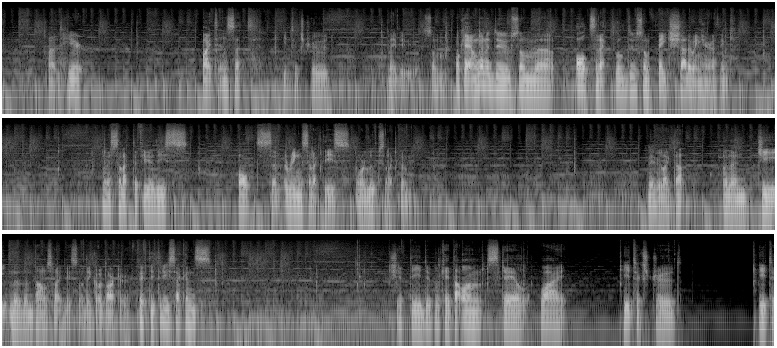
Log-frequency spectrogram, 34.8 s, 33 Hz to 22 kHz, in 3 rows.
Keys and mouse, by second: 0.0 click, 2.9 i, 3.8 e, 5.6 shift+click, 6.4 a, 6.5 a, 9.6 middle click, 10.1 alt+shift+middle click, 10.7 middle click, 11.2 shift+middle click, 11.7 shift+click, 12.0 shift+middle click, 13.0 middle click, 13.9 middle click, 14.0 right click, 14.9 alt+shift+click, 16.9 alt+shift+click, 17.5 middle click, 18.4 alt+shift+click, 19.0 alt+shift+click, 20.8 middle click, 21.4 middle click, 22.9 g, 25.2 click, 26.1 Tab, 27.1 Tab, 27.5 3, 28.2 shift+d, 28.7 s, 30.1 s, 32.2 e, 34.2 e.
